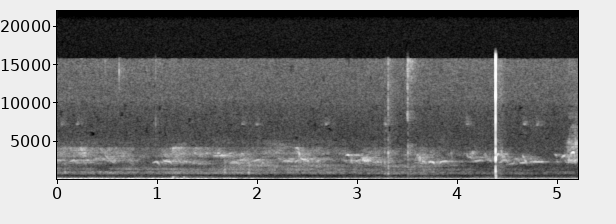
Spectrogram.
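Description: Faint outdoor ambience: scattered bird chirps over a low steady hum, with a single sharp click a little past four seconds in.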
